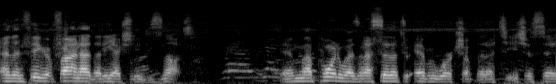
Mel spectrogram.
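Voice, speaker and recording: Talking at a very fast pace with fairly even intonation, a man with a fairly high pitch swings widely in loudness against noticeable background noise. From France. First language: French. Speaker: movement instructor and personal trainer. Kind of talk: casual conversation. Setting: outdoors on a hike. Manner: halting, with fillers and repetitions.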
